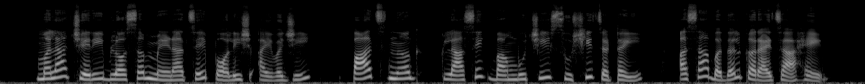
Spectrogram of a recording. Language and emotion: Marathi, neutral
